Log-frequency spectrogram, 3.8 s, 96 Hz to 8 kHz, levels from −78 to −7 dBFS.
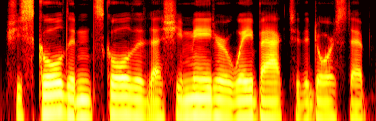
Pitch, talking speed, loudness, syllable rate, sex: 100 Hz, 205 wpm, -18 LUFS, 4.4 syllables/s, male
